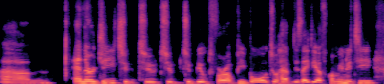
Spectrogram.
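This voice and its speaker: Against a quiet background, a woman with a Brazilian Portuguese accent speaks fairly slowly at a medium pitch in a monotone, flat intonation. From Brazil, Rio de Janeiro. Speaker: film director. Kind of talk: Q&A interview. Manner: halting, many repetitions.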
